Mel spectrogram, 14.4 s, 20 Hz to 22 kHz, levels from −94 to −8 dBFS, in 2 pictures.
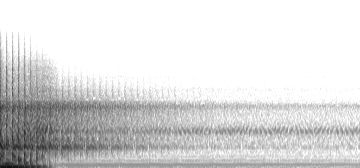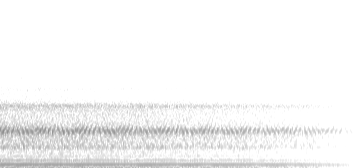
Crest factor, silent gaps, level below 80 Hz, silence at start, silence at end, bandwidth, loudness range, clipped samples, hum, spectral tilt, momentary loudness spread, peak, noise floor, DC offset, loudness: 24 dB; none; -32 dBFS; 0 s; 12.15 s; 5.2 kHz; 30 LU; under 0.1%; none; -8 dB/octave; 31 LU; -6 dBFS; -87 dBFS; under 0.1%; -27 LUFS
